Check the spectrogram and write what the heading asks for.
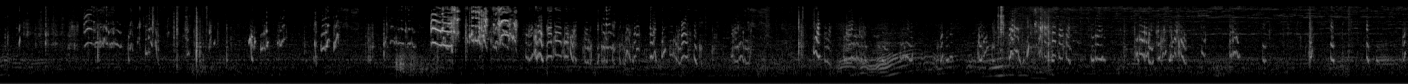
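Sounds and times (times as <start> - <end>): high-pitched chirps and squeaks: 0.5 - 14.0.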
